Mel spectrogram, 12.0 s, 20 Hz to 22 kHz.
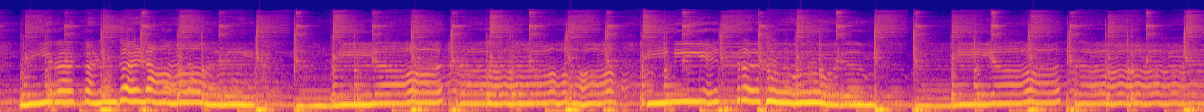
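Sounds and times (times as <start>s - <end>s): drum beat: 0.0s - 12.0s
keyboard: 0.0s - 12.0s
woman singing into a microphone: 0.0s - 12.0s.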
